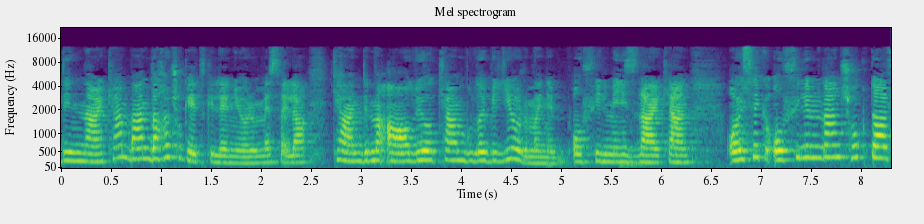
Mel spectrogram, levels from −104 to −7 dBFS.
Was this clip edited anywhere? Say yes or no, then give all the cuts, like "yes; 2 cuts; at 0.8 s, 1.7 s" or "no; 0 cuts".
no; 0 cuts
